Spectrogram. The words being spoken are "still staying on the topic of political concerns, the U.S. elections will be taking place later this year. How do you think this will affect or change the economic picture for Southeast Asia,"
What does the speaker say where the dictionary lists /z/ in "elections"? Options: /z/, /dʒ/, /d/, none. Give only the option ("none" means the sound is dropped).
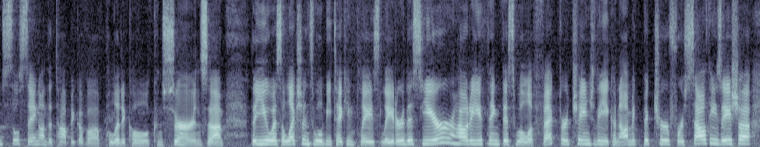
/z/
